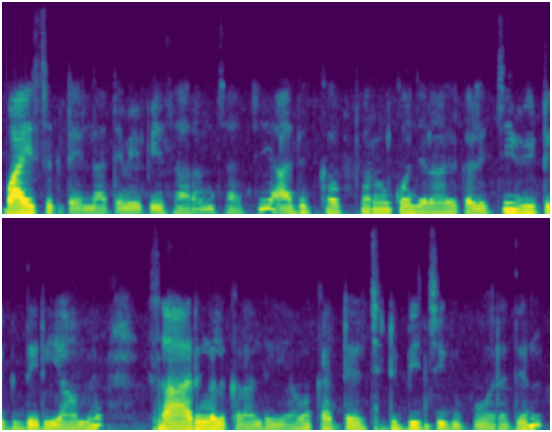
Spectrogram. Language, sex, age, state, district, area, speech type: Tamil, female, 18-30, Tamil Nadu, Nagapattinam, rural, spontaneous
